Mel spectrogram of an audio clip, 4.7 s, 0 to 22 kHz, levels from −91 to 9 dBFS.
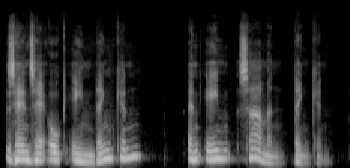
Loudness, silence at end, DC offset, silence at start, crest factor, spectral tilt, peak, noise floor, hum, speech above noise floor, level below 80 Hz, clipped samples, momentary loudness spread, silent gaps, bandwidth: -25 LUFS; 0.4 s; under 0.1%; 0.1 s; 20 dB; -5 dB/octave; -6 dBFS; -73 dBFS; none; 49 dB; -72 dBFS; under 0.1%; 12 LU; none; 14 kHz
